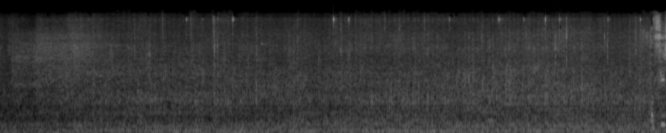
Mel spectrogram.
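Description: Steady rumble and hiss of a railway station platform beside a standing train, slowly growing louder; a man's voice starts at the very end.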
